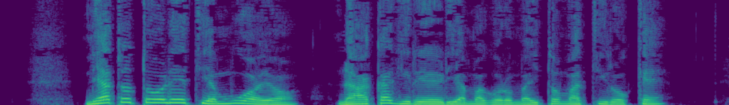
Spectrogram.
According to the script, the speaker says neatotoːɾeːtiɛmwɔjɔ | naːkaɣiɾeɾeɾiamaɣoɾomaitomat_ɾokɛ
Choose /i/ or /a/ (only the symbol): i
